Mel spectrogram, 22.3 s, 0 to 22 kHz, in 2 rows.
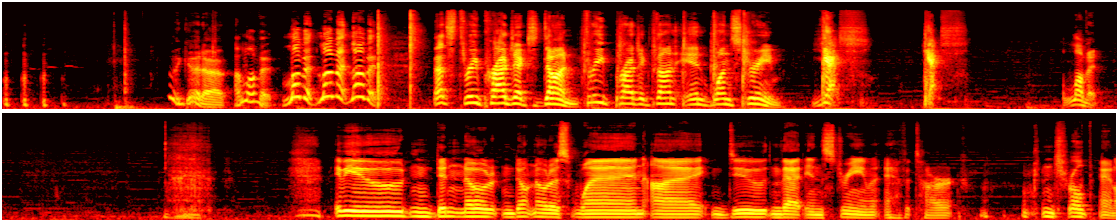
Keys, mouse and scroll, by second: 1.2 space, 2.0 ctrl+s.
